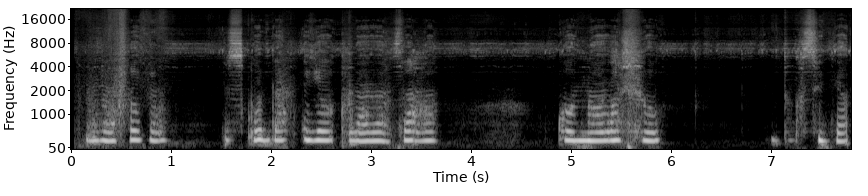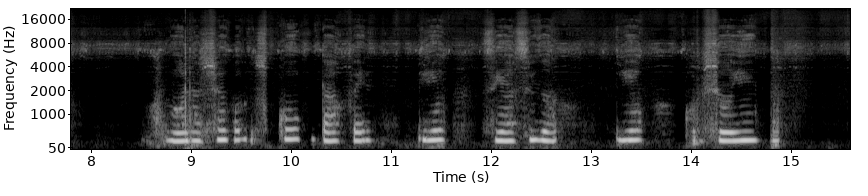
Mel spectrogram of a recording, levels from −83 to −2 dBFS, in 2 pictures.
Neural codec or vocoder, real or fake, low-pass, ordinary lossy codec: codec, 44.1 kHz, 1.7 kbps, Pupu-Codec; fake; none; none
